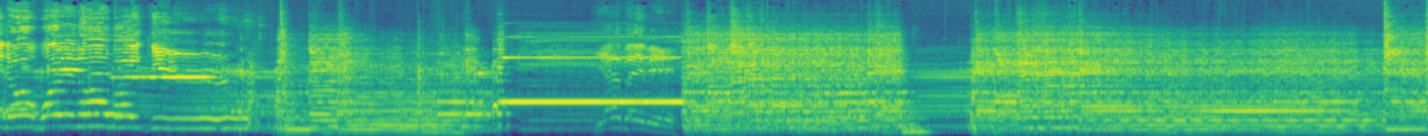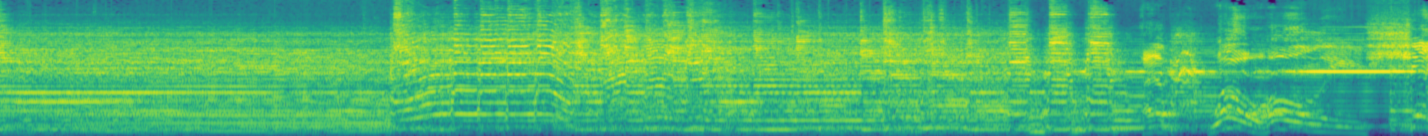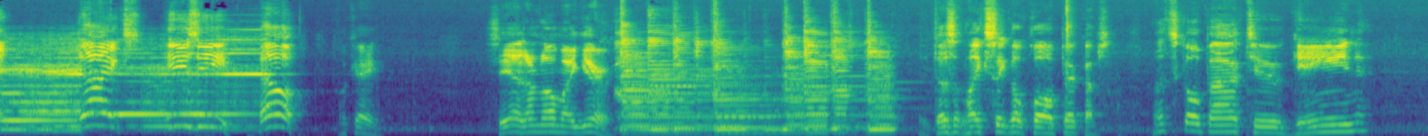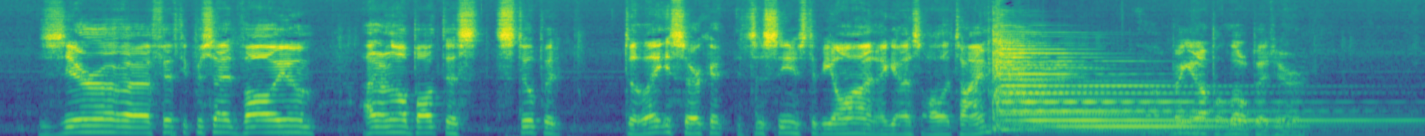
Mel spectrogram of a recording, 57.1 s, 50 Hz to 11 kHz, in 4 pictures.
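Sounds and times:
distorted electric guitar with delay: 0:00.0 - 0:31.7, 0:34.6 - 0:38.2, 0:52.7 - 0:57.0.

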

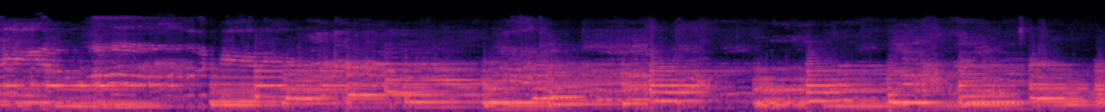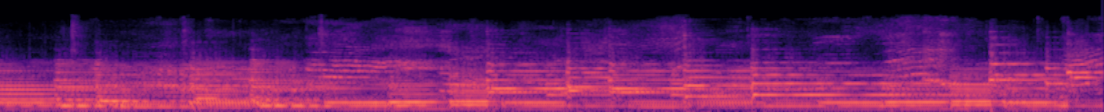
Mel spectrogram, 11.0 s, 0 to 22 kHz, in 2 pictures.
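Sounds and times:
upright piano playing: 0:00.0 - 0:11.0.

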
